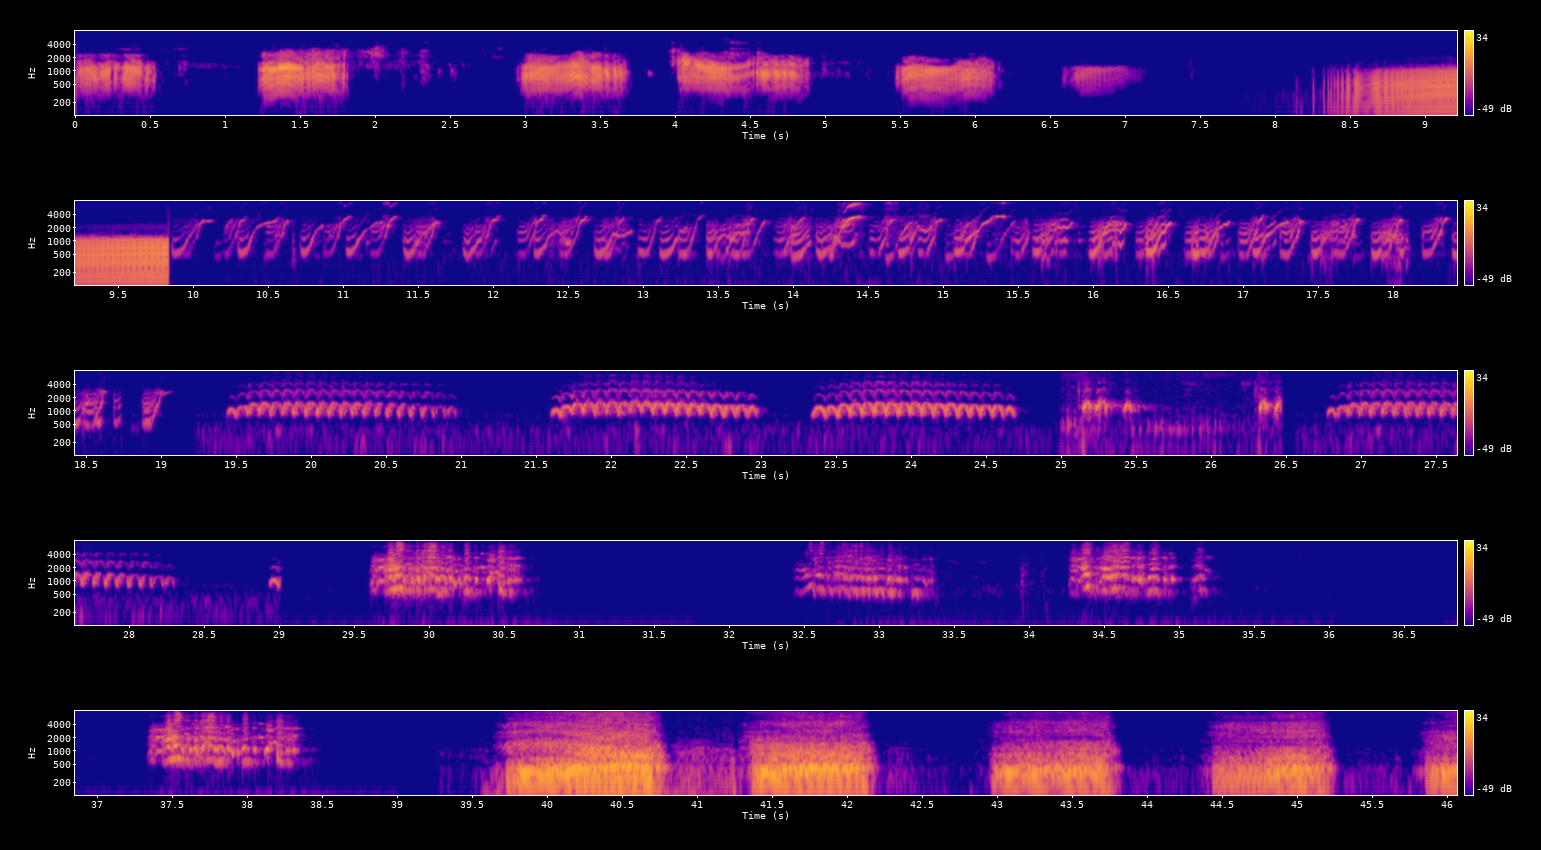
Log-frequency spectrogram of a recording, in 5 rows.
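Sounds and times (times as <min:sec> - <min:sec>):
buzzy calls: 0:08.2 - 0:21.0
guinea pigs squeaking: 0:09.8 - 0:21.0
turkey gobbling: 0:19.4 - 0:21.0, 0:21.6 - 0:25.6, 0:26.3 - 0:28.3, 0:29.6 - 0:30.7, 0:32.4 - 0:33.5, 0:34.3 - 0:35.3, 0:37.4 - 0:38.4.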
